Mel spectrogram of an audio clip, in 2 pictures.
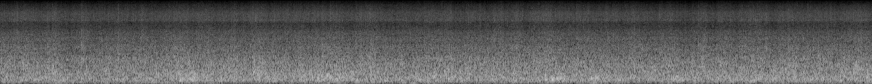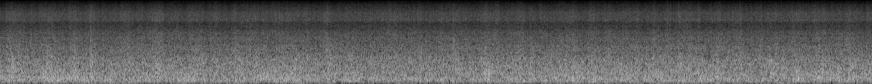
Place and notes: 南華村, Ji'an Township - irrigation waterways
Streams of sound, Hot weather, Farmland irrigation waterways
Zoom H2n MS+XY
Ji-an Township, 花23鄉道, 28 August 2014, 08:45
